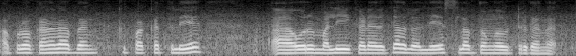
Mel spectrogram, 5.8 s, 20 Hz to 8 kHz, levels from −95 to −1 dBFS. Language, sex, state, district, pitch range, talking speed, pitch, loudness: Tamil, male, Tamil Nadu, Namakkal, 185-200 Hz, 115 wpm, 195 Hz, -14 LUFS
